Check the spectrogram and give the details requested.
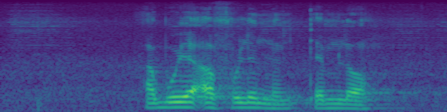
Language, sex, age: Swati, male, 24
